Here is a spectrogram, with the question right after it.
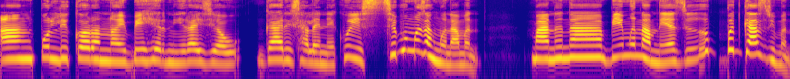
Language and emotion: Bodo, disgusted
